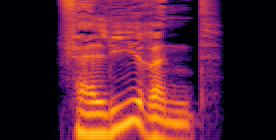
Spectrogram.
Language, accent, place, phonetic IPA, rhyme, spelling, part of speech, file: German, Germany, Berlin, [fɛɐ̯ˈliːʁənt], -iːʁənt, verlierend, verb, De-verlierend.ogg
- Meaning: present participle of verlieren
